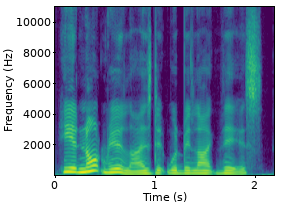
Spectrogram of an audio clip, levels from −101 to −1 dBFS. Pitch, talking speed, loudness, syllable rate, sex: 185 Hz, 245 wpm, -15 LUFS, 5.5 syllables/s, female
